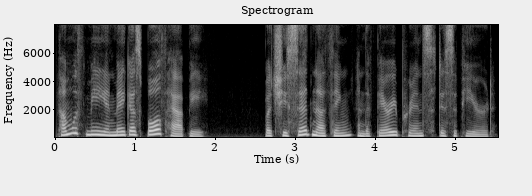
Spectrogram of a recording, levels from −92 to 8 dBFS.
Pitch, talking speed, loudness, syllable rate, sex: 210 Hz, 185 wpm, -16 LUFS, 5.0 syllables/s, female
